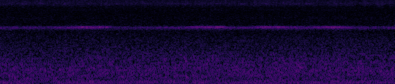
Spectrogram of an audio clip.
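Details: Night chorus of crickets in the south of Crimea: a continuous, even high-pitched trill at constant pitch with a faint upper shimmer, the sea-breeze night otherwise calm, with only a light hiss beneath.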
